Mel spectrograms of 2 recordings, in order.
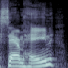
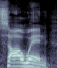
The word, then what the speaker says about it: Samhain: They say, by the way, the pronunciation of this, it looks like Samhain, but it's Samhain. So this is how Halloween started. Samhain is a pagan religious festival originating from ancient Celtic spiritual tradition. In modern times, Samhain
